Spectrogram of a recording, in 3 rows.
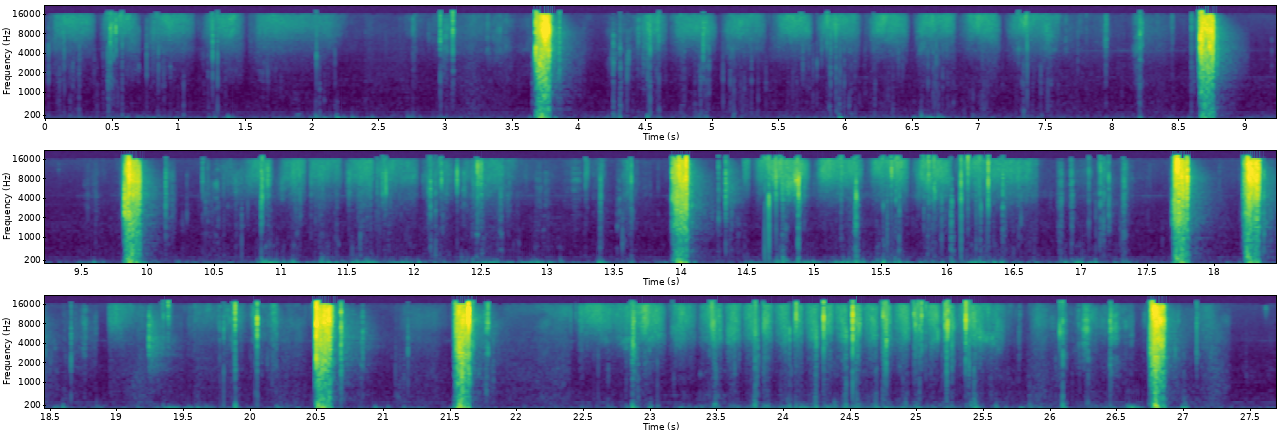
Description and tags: wax 1 mono
Variation 1. Recording of a woman waxing her legs. Multiple actions were recorded. RODE NTG-2 microphone
wax, hair, legs, dry, waxed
